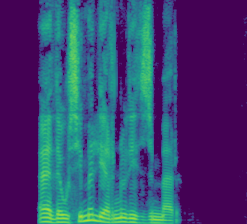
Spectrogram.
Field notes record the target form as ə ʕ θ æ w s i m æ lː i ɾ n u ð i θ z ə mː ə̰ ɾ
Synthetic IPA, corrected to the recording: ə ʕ ð æ w s i m æ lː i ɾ n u ð i θ z ə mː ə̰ ɾ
